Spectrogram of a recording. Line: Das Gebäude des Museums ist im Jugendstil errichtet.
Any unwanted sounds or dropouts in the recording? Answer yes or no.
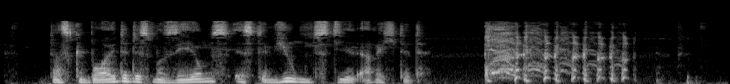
yes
